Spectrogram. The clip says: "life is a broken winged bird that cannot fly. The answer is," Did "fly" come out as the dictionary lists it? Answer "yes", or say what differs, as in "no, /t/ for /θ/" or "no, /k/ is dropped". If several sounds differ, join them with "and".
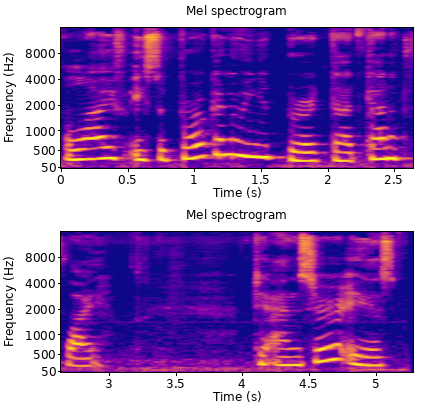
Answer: no, /l/ is dropped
